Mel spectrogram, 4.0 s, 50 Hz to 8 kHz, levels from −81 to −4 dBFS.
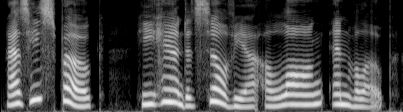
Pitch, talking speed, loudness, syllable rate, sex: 255 Hz, 135 wpm, -17 LUFS, 4.5 syllables/s, female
